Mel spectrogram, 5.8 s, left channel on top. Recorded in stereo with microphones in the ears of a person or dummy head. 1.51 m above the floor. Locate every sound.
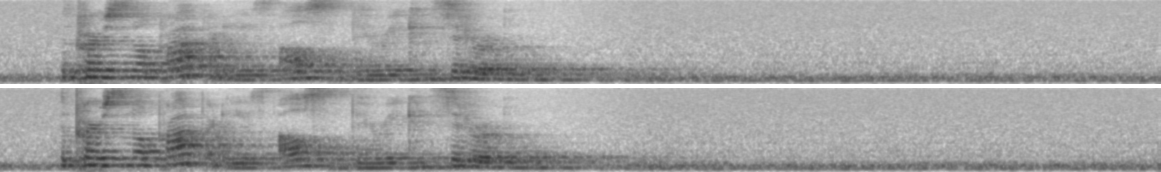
0.3 s a woman speaking: 75° right (ahead or behind), 1.3 m; by 2.8 s centre (ahead or behind), 1.0 m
